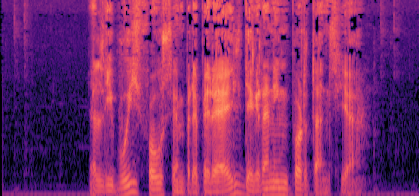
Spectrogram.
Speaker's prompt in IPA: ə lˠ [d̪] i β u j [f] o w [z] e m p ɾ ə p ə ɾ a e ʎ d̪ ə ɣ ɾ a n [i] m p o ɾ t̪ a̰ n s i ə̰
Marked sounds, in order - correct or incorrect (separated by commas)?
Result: correct, correct, incorrect, correct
